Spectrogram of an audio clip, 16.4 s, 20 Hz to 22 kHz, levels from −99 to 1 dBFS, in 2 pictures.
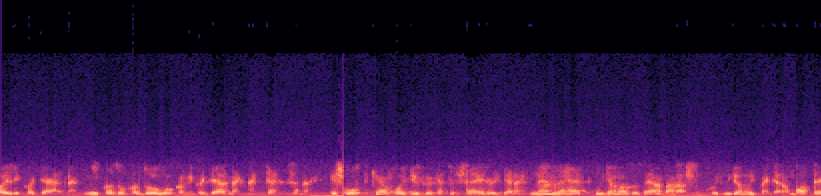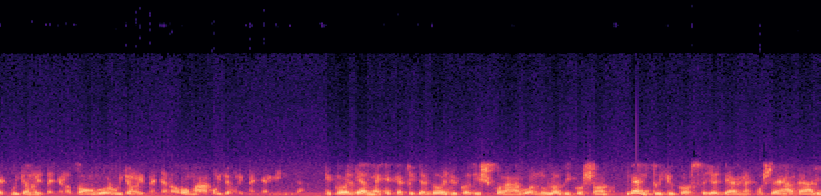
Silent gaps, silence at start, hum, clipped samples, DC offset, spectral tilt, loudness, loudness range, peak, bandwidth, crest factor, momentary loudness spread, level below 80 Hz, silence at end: none; 0 s; none; under 0.1%; under 0.1%; -6.5 dB/octave; -18 LUFS; 2 LU; -2 dBFS; 5.8 kHz; 16 dB; 8 LU; -36 dBFS; 0 s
